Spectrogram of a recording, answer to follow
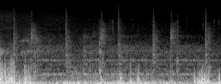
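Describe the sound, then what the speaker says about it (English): Wind gusts roar across the microphone while fishing outdoors, a loud, low rumbling buffet that swells and fades in waves over a couple of seconds. "Here comes the wind."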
